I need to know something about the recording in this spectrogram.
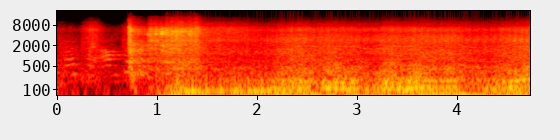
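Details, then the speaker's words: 1990 Mini ERA Turbo cold start: short crank, then a deep idle with an uneven, lumpy beat that smooths once warm. Owner suspects a leaky exhaust valve. "so start it up okay is a little bit lumpy on idle but once it warms up it's okay so that that might be a leaky exhaust valve or something like that"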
